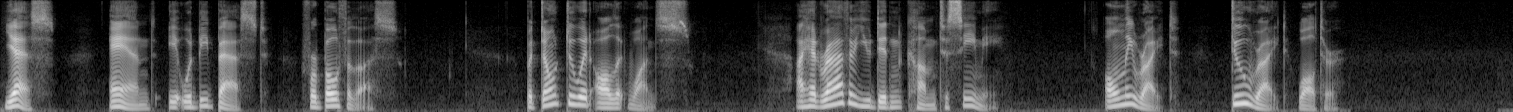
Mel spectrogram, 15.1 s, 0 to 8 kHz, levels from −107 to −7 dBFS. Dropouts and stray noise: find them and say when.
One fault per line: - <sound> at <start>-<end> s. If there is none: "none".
none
